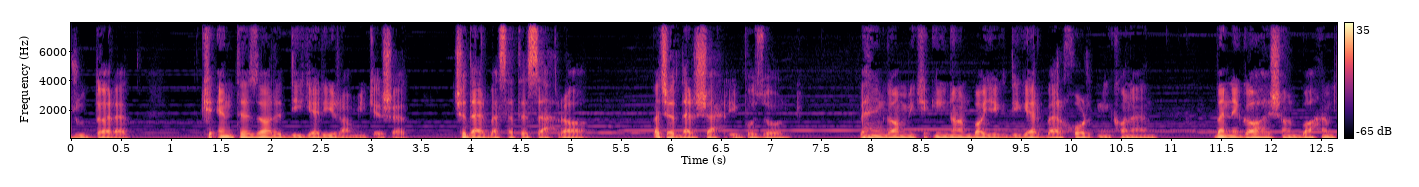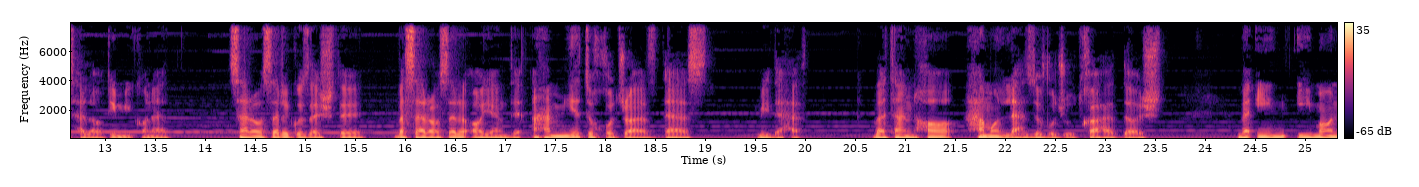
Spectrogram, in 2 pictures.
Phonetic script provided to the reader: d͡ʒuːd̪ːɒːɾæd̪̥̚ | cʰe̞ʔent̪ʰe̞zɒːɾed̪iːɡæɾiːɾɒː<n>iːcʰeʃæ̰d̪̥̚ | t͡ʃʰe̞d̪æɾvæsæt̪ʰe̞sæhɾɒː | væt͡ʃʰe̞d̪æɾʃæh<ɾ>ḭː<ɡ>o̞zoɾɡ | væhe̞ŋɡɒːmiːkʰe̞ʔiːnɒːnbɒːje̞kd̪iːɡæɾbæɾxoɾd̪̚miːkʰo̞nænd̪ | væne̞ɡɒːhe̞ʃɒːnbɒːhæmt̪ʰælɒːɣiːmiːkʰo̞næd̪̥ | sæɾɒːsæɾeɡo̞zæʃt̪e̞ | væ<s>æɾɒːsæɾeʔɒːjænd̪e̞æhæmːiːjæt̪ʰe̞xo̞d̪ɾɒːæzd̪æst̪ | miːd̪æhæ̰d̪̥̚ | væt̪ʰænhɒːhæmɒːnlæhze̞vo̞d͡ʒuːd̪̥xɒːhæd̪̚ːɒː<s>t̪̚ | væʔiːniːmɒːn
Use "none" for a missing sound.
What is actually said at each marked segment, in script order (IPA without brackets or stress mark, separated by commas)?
m, ɾ, b, s, ʃ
